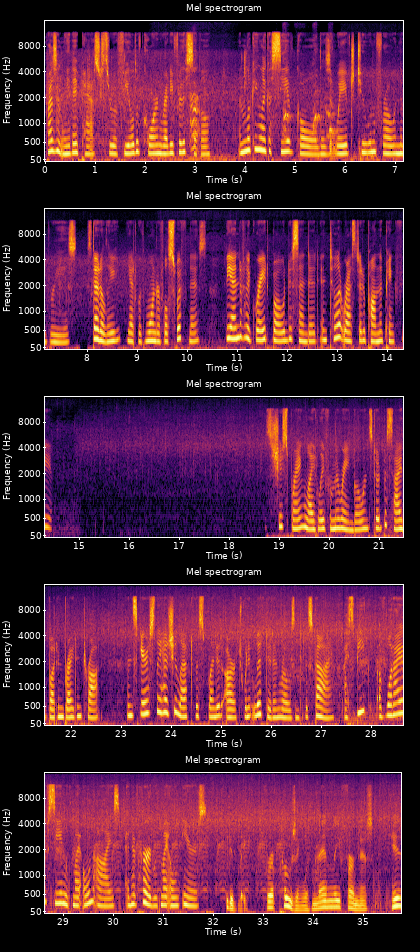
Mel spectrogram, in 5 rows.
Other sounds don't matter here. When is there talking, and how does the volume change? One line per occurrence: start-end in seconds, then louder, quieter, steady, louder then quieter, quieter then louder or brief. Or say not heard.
0.0-14.4 steady
18.8-35.7 steady.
